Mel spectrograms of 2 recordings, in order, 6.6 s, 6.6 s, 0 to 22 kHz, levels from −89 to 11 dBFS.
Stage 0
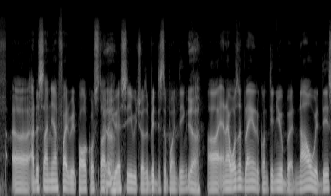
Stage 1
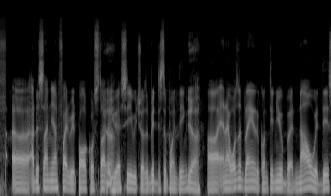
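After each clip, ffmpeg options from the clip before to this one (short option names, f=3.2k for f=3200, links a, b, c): -af "acompressor=threshold=-29dB:ratio=2.5"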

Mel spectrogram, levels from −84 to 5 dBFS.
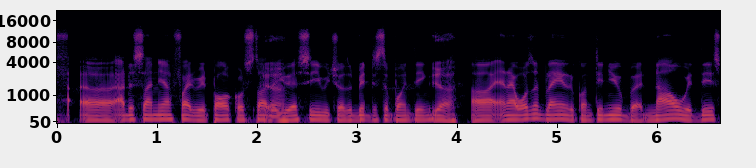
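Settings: -af "equalizer=f=160:t=o:w=0.33:g=-9,equalizer=f=315:t=o:w=0.33:g=-8,equalizer=f=1.25k:t=o:w=0.33:g=-8,equalizer=f=2k:t=o:w=0.33:g=4,equalizer=f=10k:t=o:w=0.33:g=11,volume=-7.5dB"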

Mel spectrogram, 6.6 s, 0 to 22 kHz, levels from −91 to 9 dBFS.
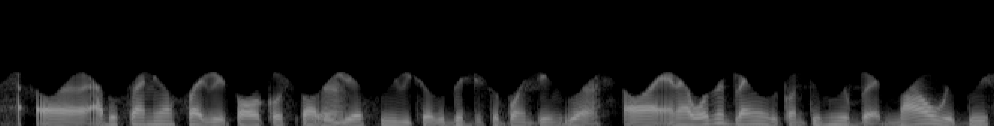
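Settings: -af "highpass=f=230:t=q:w=0.5412,highpass=f=230:t=q:w=1.307,lowpass=f=3.1k:t=q:w=0.5176,lowpass=f=3.1k:t=q:w=0.7071,lowpass=f=3.1k:t=q:w=1.932,afreqshift=-150,afftfilt=real='re*lt(b*sr/1024,900*pow(2000/900,0.5+0.5*sin(2*PI*2.3*pts/sr)))':imag='im*lt(b*sr/1024,900*pow(2000/900,0.5+0.5*sin(2*PI*2.3*pts/sr)))':win_size=1024:overlap=0.75,volume=2.5dB"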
